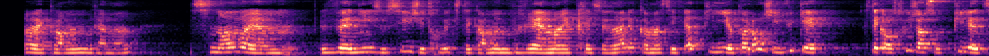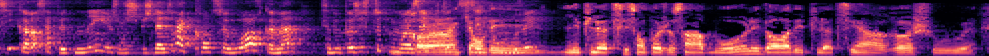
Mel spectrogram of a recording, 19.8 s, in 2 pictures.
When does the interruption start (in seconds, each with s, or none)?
13.8 s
